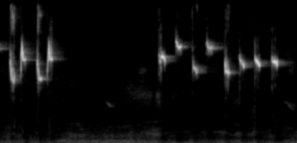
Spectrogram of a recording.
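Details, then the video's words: Lure calls of a Kemade meant to make other birds answer: quick, piercing high chips, a rapid run of four, a pause, then eight evenly spaced sharp notes, each slightly downslurred. "Suara Burung Cit Kemade GACOR--Pancingan Cit Keres"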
